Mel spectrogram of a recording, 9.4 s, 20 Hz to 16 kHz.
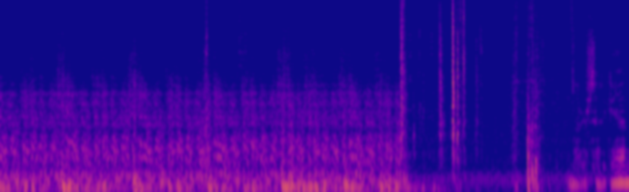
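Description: A 6.5 turbo diesel engine cranks and struggles through a cold hard start, a rough low churning that cuts out after about six seconds, followed by a few sharp clanks and rattles.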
